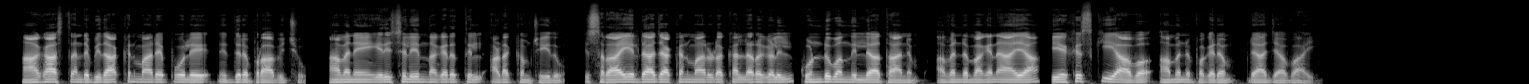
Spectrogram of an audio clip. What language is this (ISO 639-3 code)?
mal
